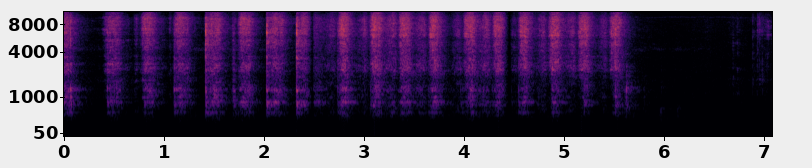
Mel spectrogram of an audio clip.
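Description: Fresh ginger root being grated on a fine metal rasp grater (zester), a quick run of scraping strokes about four a second that stops near the end.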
